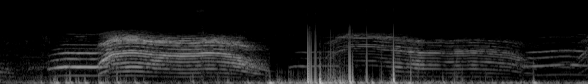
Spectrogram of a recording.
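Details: Domestic cat, played a meowing sound while it had been sleeping, answering with two long drawn-out meows rising then holding steady, rich in harmonics, separated by a burst of clicks and knocks, with faint room noise throughout.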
